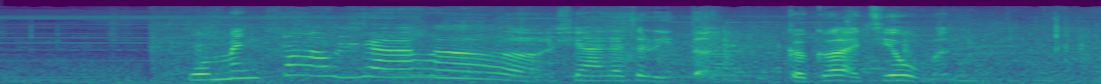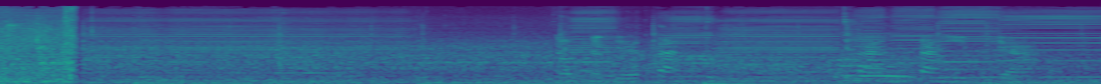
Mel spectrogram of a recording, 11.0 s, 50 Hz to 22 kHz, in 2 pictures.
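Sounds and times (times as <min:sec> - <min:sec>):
low vehicle rumble: 0:00.0 - 0:11.0.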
